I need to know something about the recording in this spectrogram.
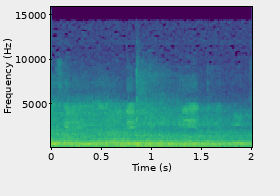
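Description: Indistinct voices of players and spectators echoing in a large sports hall, a steady murmur with no clear words.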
